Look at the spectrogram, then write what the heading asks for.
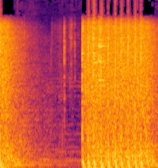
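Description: Rapid automatic gunfire from teammates laying down covering fire in PUBG Mobile, a loud continuous burst that stops briefly and then resumes at full intensity with fast, even shots.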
